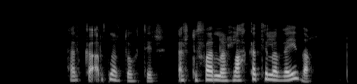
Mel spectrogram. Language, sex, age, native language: Icelandic, female, 40-49, Icelandic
